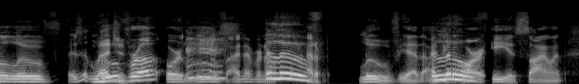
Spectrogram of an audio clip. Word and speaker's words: Louvre: Is it Louvre or Louvre? I never know. The Louvre. How to Louvre. Yeah, I The think Louvre. R-E is silent.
